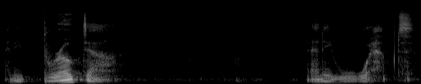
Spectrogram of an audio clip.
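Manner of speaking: slow unvoiced whisper. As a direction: breathe it out in a whisper. Peter weeping, hushed.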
